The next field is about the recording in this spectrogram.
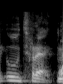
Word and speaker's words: Utrecht: So shouts out to all my people out in Utrecht. Out there in the Netherlands. – Oh, you're big, man. In Utrecht? – Yeah, I am. No, listen, Pete, yeah? I am huge in Utrecht, man.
